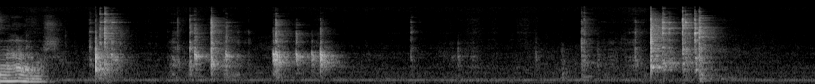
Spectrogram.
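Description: Metal parts clink and rattle under a man's hands.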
